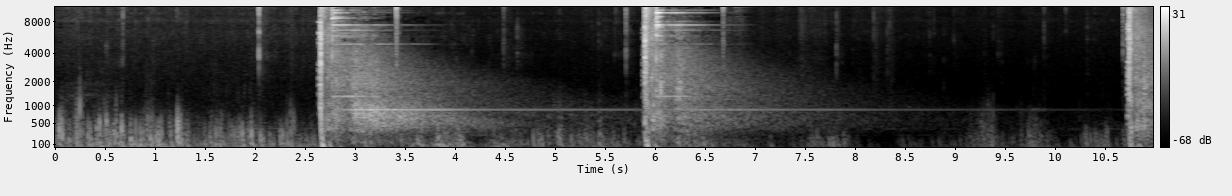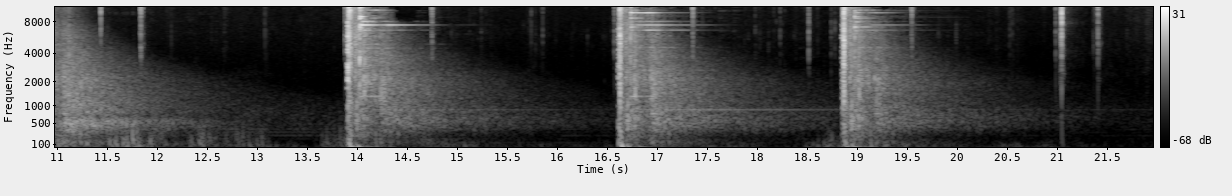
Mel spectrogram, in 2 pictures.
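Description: Six sharp shots from a Smith & Wesson Model 64 revolver fired outdoors in wind at steel targets, evenly spaced a few seconds apart, each a loud crack with a metallic ring off the steel trailing away.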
